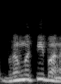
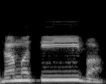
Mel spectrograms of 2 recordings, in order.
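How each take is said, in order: First: The i vowel is said short. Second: The i vowel is said long. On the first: The speaker calls it wrong. "মানে ভ্রমতীবা না" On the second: The speaker calls it right. "এটা তো দীর্ঘইকারী"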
